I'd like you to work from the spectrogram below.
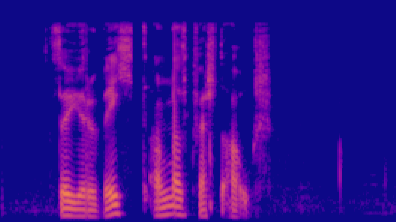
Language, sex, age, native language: Icelandic, male, 18-19, Icelandic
